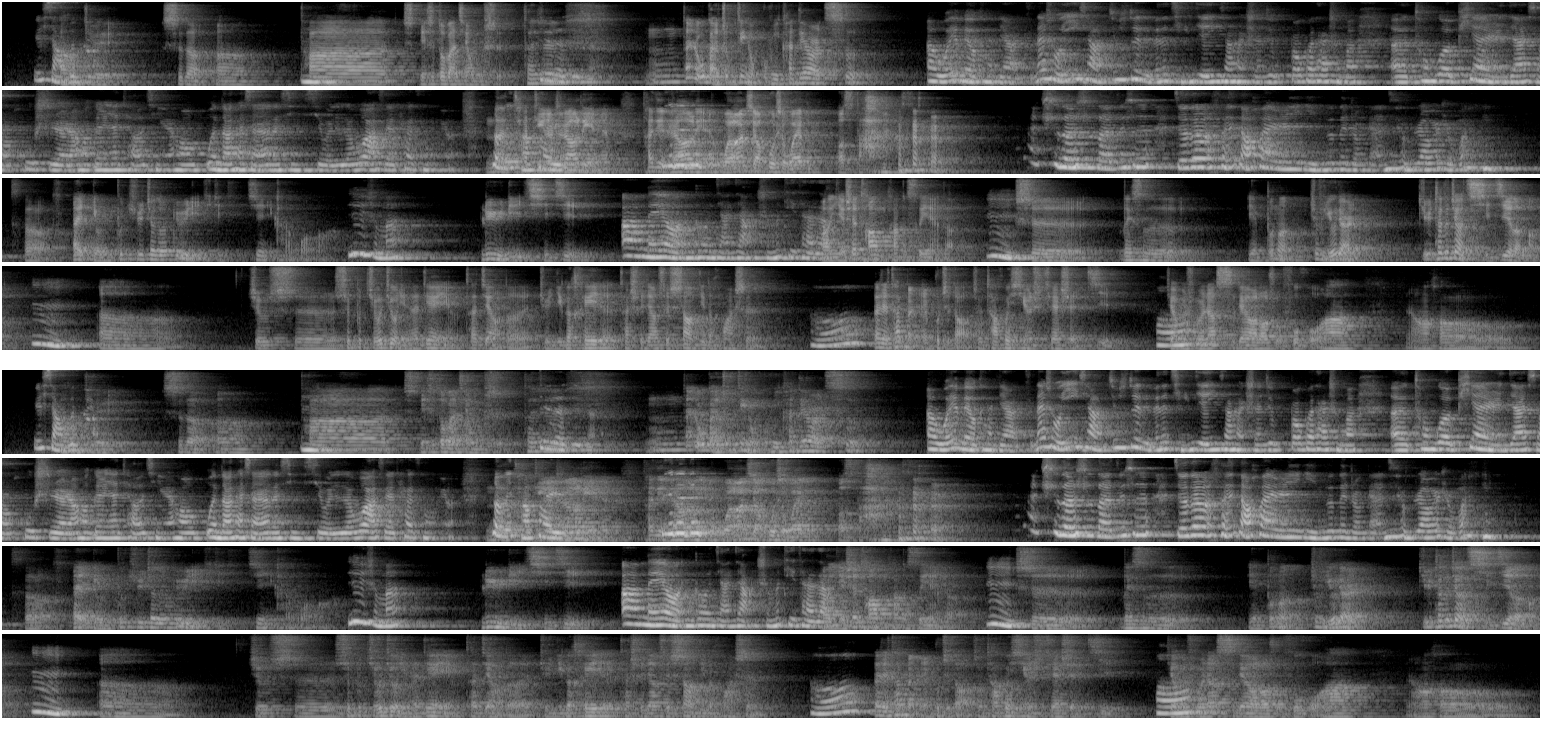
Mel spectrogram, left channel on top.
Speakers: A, on the right; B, on the left.
A: 又想不到，
B: 嗯，对，是的，嗯，
A: 嗯，
B: 他是也是豆瓣前五十，但是，
A: 对的对的，
B: 嗯，但是我感觉这部电影我不会看第二次。
A: 啊，我也没有看第二次，但是我印象就是对里面的情节印象很深，就包括他什么呃，通过骗人家小护士，然后跟人家调情，然后问到他想要的信息，我就觉得哇塞，太聪明了，
B: 那他顶着这张脸，
A: 特别想坏人赢。
B: 他顶着这张脸，
A: 对对对，
B: 我要是小护士，我也告诉他。<laughs>
A: 是的，是的，就是觉得很想坏人赢的那种感觉，不知道为什么。<laughs>
B: 呃，哎，有一部剧叫做《绿里奇迹》，你看过吗？
A: 绿什么？
B: 《绿里奇迹》
A: 啊，没有，你跟我讲讲什么题材的？
B: 啊、也是汤姆汉克斯演的，
A: 嗯
B: 是类似，也不能，就是有点儿，就是它都叫奇迹了嘛。
A: 嗯，
B: 嗯、就是是部九九年的电影，他讲的就一个黑人，他实际上是上帝的化身，
A: 哦
B: 但是他本人不知道，就他会行使一些神迹，
A: 哦，
B: 就比如说让死掉的老鼠复活啊，然后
